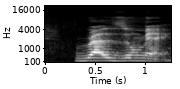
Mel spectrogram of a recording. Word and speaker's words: resume: Otra vez, esta S se pronuncia como una Z. También les estoy explicando esto para que entiendan que les están preguntando si dicen esto. Resume, ok, la Z, ok, resume. La E corta, la Z, ok.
